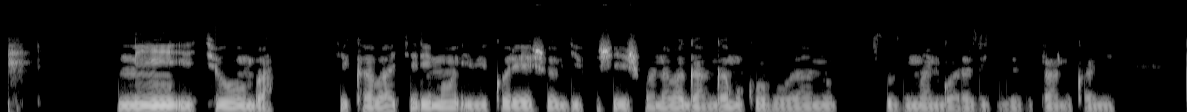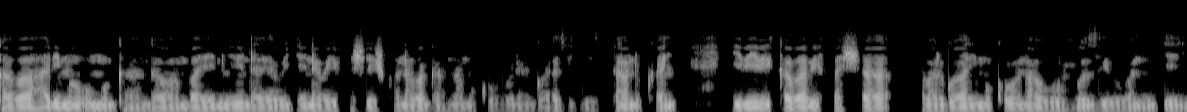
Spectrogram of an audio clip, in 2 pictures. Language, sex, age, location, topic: Kinyarwanda, male, 18-24, Nyagatare, health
